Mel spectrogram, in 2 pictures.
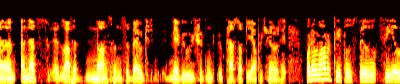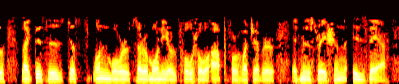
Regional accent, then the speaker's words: Ireland; if we as Irish have something to put on the table that makes sense

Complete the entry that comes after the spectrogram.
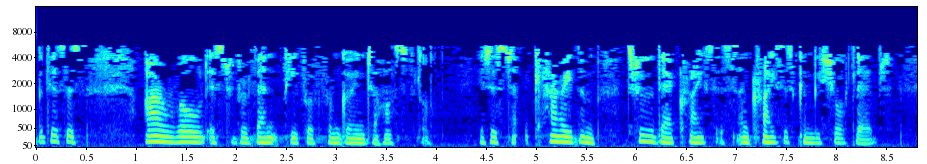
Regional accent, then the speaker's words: Dublin, Leinster, Ireland; So, as you said, I'm from Dublin, I'm from Ireland, and I'm also a psychologist. I had 12 years ago, I had my own little practice in Dublin

